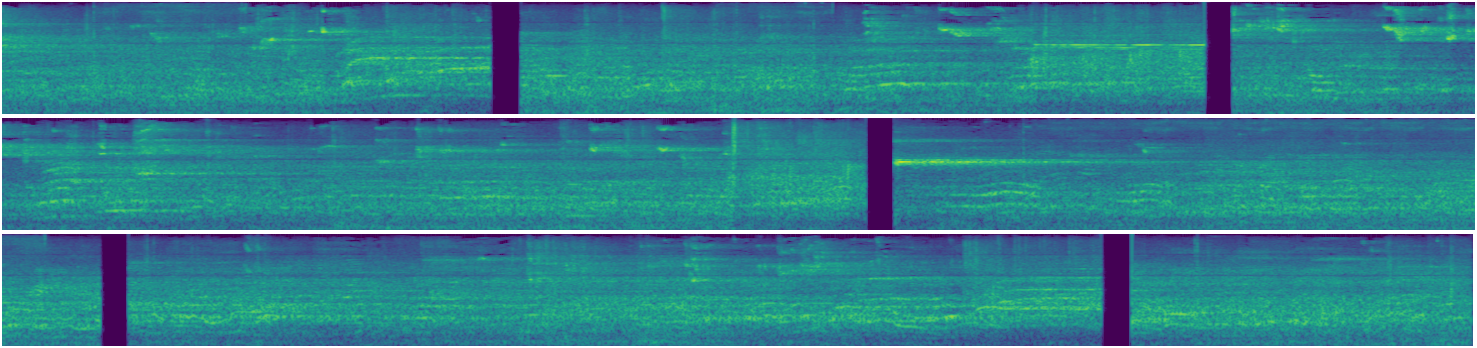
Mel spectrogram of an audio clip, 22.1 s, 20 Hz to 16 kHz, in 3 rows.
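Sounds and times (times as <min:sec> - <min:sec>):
echoing voices in gym: 0:00.0 - 0:22.0.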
